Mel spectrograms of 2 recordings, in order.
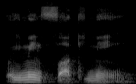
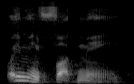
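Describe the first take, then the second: First: Said in the usual way. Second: Sharp indignant cry, far higher on do; indignant outburst. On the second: Acted. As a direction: snap back at a partner's rude look, much higher. Imagined fight over a look.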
